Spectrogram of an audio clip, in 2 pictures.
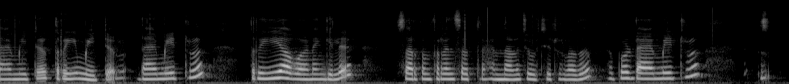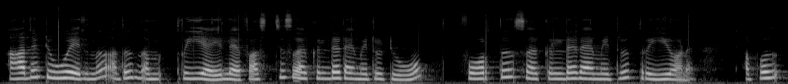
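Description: From 0.15 s to 15.67 s there are word clock ticks, sharp clicks roughly every fifth of a second, as an unlocked receiver slips a sample against a sender about 100 ppm off.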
